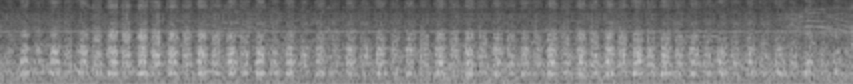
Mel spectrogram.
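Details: Steam-engine-like dog breathing: brisk, regular panting puffs about twice per second, hoarse and airy, continuing evenly until an abrupt stop.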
